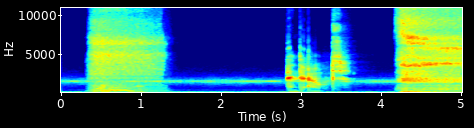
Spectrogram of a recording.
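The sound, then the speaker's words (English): Breathing in during a guided breathing exercise: two loud, airy rushes of breath, each about a second long, with a short stretch of talk between them over a steady low hum. “Start by closing your eyes. Focus on your breath. In.”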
